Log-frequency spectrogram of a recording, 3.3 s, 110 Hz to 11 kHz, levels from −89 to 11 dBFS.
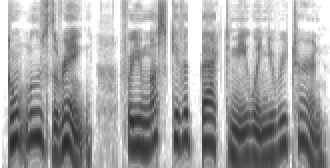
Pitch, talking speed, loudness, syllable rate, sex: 195 Hz, 270 wpm, -16 LUFS, 5.4 syllables/s, female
